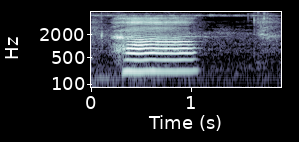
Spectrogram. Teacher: کھڑی زبر کو تقریباً 1 سیکنڈ کے لیے لمبا کرنا ہے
